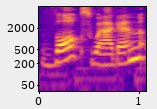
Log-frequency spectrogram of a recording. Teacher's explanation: Also, some speakers might pronounce the L, some might not. I would expect an English speaker to say this word with a close O, and probably not to pronounce the L by analogy with the word folk.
